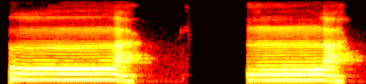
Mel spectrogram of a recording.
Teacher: Air passes over the sides of your tongue, not through your nose, sides of your tongue. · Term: L sound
